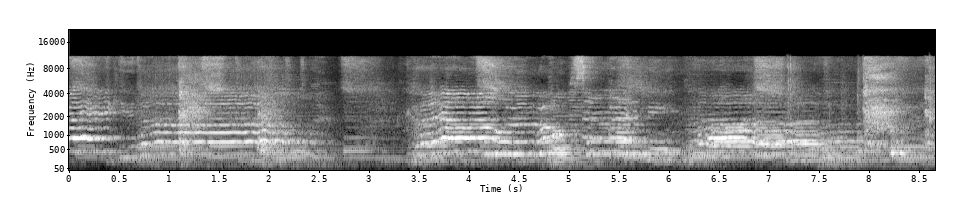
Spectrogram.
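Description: Collegiate a cappella group singing: a woman's lead voice over group vocal harmonies, with acoustic guitar accompaniment. The phrases run continuously, with a short break about three seconds in.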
